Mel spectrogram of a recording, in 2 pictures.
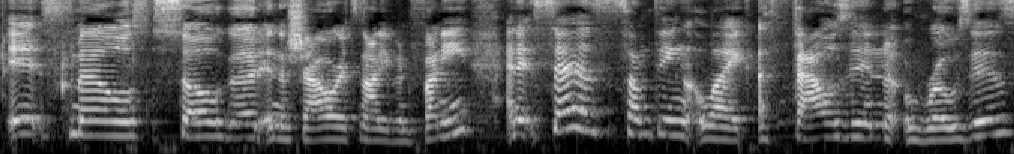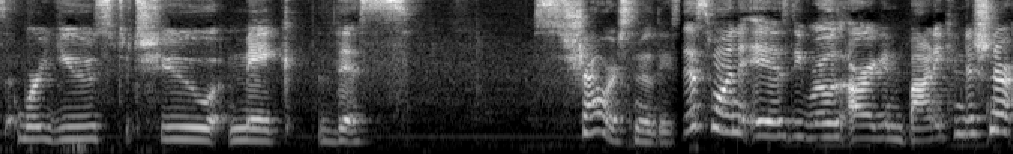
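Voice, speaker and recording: A woman's voice: medium pitch, a bit bright, a little hiss or hum. A young woman in her twenties chatting casually as a beauty vlogger, gushing and bubbly, a little congested from a head cold. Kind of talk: casual chat to camera.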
